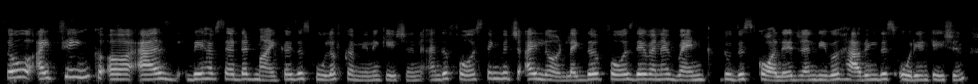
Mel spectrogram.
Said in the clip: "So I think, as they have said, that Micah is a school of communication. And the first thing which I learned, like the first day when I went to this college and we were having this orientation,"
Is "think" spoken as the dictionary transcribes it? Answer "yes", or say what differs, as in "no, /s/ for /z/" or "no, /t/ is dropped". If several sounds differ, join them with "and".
no, /t/ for /θ/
